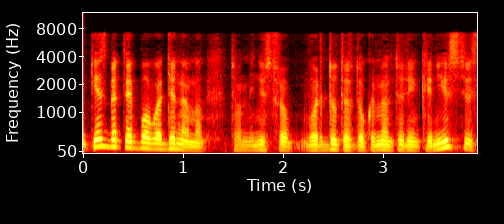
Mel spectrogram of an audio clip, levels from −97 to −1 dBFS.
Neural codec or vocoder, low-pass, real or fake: codec, 16 kHz, 1.1 kbps, Voila-Tokenizer; 7.2 kHz; fake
